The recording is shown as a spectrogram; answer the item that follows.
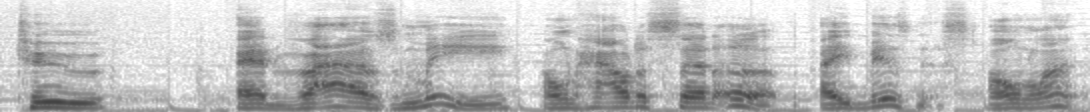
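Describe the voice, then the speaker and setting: A man with a medium-pitched voice and an Appalachian hillbilly accent hosts a channel, talking casually and folksily to viewers as he explains things directly.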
